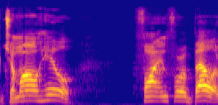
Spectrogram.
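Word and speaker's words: Jamahal Hill: feel less important like John Mahal Hill I said his name wrong again Jamal Hill fighting for a belt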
